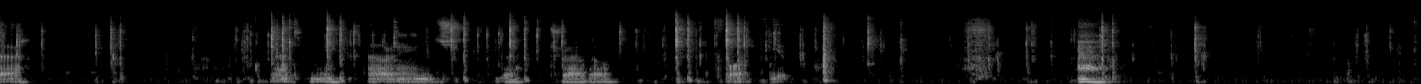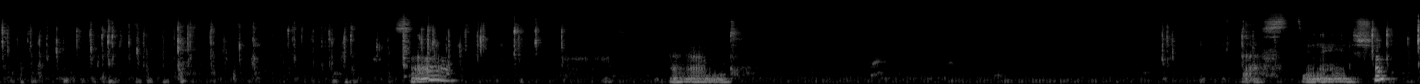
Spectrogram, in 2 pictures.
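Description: Keys click rapidly on a keyboard.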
